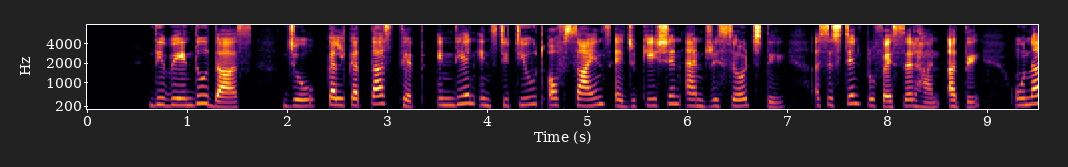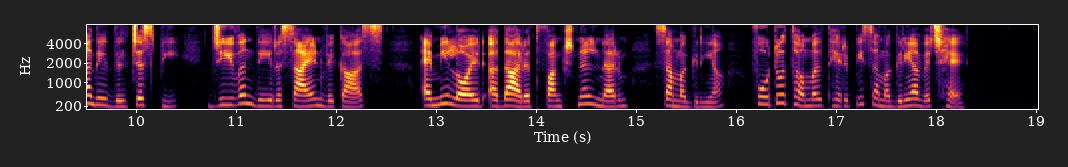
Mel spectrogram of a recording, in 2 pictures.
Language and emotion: Punjabi, neutral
